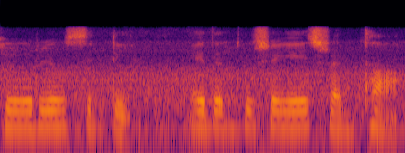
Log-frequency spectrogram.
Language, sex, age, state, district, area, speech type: Sanskrit, female, 45-60, Kerala, Ernakulam, urban, spontaneous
